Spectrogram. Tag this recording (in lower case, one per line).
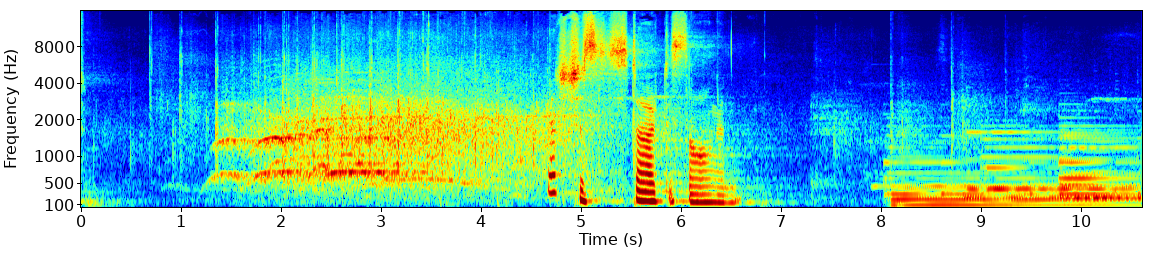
music
speech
